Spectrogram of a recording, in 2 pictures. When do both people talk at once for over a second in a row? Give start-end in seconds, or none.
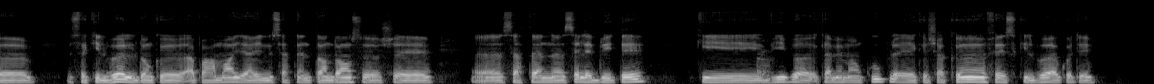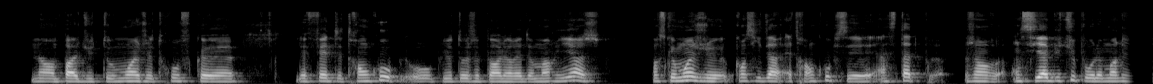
none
